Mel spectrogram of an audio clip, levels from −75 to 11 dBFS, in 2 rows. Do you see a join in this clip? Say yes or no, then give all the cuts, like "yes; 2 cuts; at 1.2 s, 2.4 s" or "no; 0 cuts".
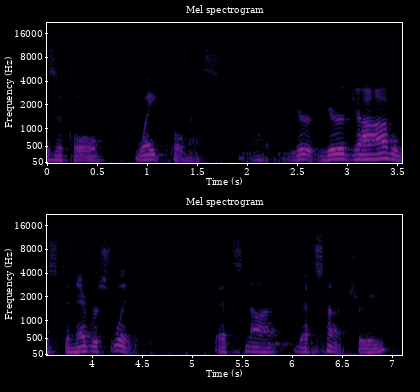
no; 0 cuts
